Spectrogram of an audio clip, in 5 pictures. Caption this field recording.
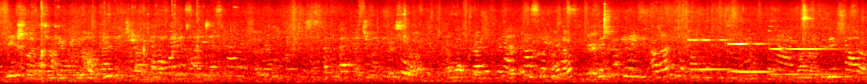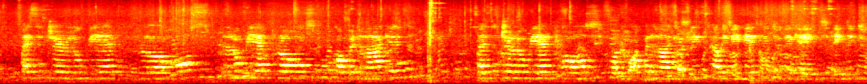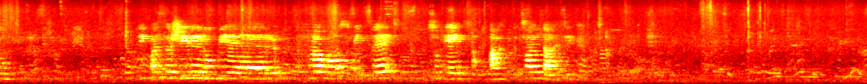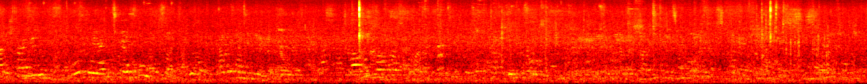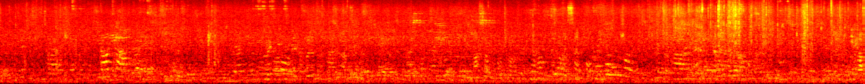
(binarual) waiting in the line to the gate in the busy and crowded departure terminal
